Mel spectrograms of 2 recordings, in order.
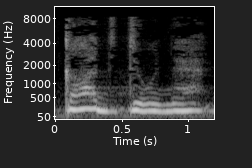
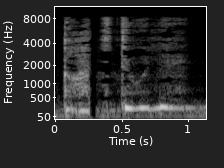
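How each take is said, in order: First: God's stressed, slow and deliberate; slow emphatic. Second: Hushed high whisper. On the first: Preacher restating the point, slow and weighty. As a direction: lean on God's, say it slowly. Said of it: "repeats line, slow and firm". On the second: Preacher to congregation, first take whispered. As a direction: breathe it out as a secret. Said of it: "repeats line, first hushed". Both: Shown as a demonstration.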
